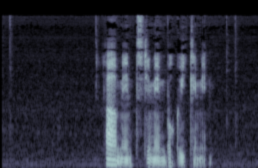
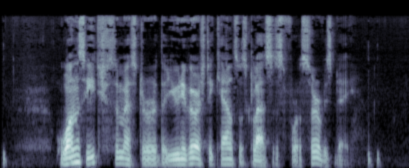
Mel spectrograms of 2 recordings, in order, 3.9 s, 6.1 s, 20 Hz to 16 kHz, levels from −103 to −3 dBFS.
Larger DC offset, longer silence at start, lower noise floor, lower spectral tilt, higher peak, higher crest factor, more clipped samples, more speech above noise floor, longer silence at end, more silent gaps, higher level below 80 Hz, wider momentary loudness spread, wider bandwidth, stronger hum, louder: neither; first, 1.55 s vs 0.05 s; first, -69 dBFS vs -60 dBFS; about the same, -3.5 dB/octave vs -4 dB/octave; second, -8 dBFS vs -2 dBFS; about the same, 26 dB vs 24 dB; neither; first, 40 dB vs 35 dB; first, 0.7 s vs 0.45 s; neither; first, -56 dBFS vs -62 dBFS; second, 12 LU vs 17 LU; about the same, 12 kHz vs 11.5 kHz; neither; second, -28 LUFS vs -25 LUFS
